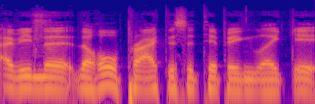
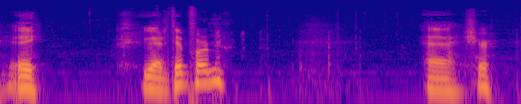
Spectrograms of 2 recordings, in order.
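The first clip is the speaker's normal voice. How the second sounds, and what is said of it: Badly done put-on accent. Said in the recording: “That was a terrible accent”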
